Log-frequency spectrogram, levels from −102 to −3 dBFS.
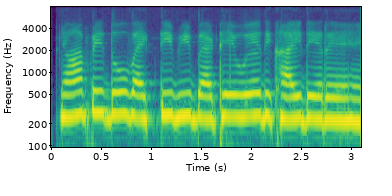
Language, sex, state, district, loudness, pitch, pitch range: Hindi, female, Jharkhand, Deoghar, -11 LUFS, 250 Hz, 235-260 Hz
